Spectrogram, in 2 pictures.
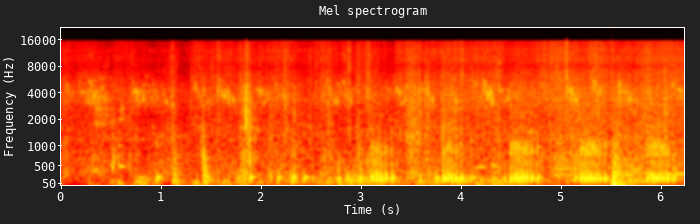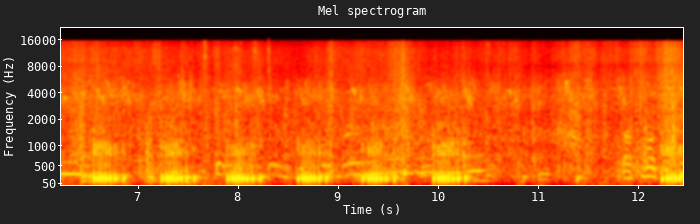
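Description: Dry tree bark rustling and crackling as armfuls are tossed onto a loaded wooden cart. Over it, from a few seconds in until near the end, a low sound repeats about twice a second.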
